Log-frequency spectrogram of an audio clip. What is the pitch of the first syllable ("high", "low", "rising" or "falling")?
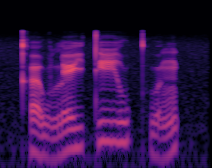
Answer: low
